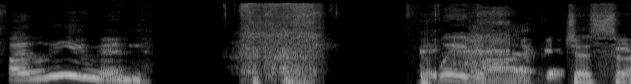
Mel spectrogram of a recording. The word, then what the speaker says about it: Philemon: care also they say philemon in the game sure um but i just now i was like wait a second i know what philemon is that's from the bible and it's pronounced by lehman wait a second just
